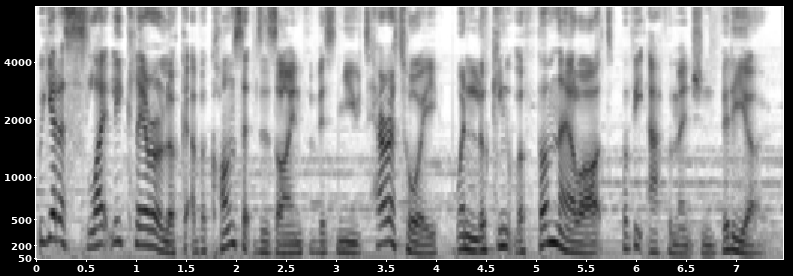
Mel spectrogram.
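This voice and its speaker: A man hosts with scripted narration. His mid-pitched voice moves in a lively way, with soft music behind it. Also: fairly quick, few pauses. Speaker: video host. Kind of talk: scripted narration, trailer breakdown.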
